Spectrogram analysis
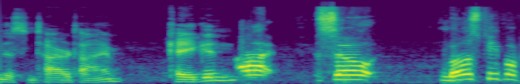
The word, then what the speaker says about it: Kegan: Kagan. Uh, so most people pronounce the name Keegan, but the traditional Irish pronunciation of the name is Kagan.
